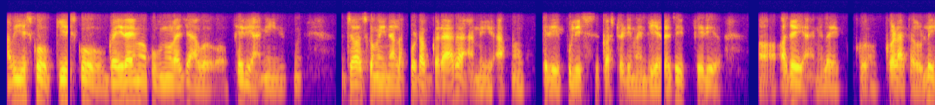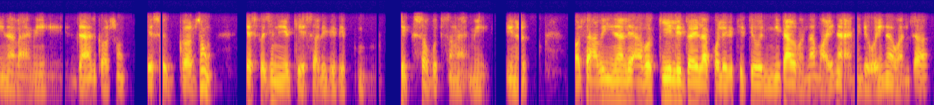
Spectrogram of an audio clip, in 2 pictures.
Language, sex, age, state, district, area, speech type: Nepali, male, 45-60, West Bengal, Kalimpong, rural, conversation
